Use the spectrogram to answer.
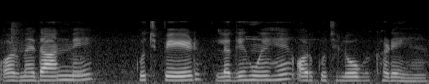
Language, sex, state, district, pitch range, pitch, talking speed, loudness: Hindi, female, Uttar Pradesh, Budaun, 180-200 Hz, 190 Hz, 180 wpm, -26 LUFS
